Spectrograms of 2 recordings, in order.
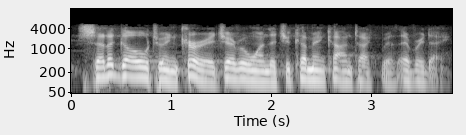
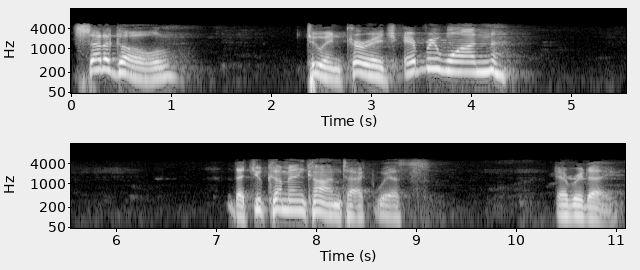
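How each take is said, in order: First: Said in the usual way. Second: Slow, each phrase set apart with pauses; measured preaching emphasis; slow emphatic delivery. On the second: Shown as a demonstration. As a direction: lay it out slowly, phrase by phrase.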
